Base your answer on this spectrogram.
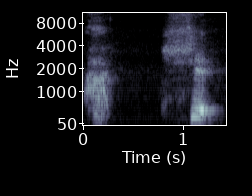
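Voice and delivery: under-the-breath ah, shit, pitched high; whispered curse. Retold or imitated. Conor seeing his trash talk fail, whispered curse. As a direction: whisper it like a man caught out.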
